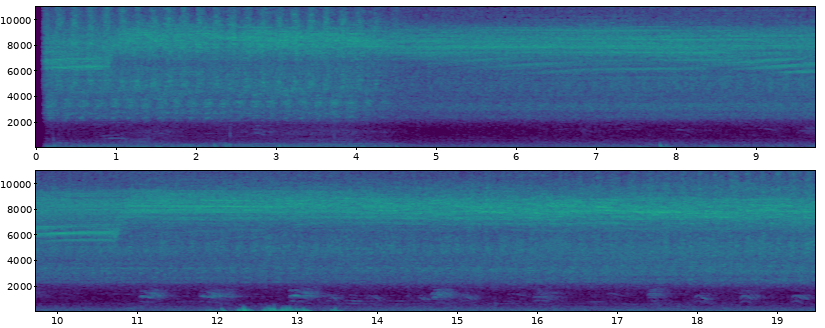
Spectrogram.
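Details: Male cicadas singing in summer, a dense continuous buzzing hiss dominating the high range, steady throughout with a slight shift after about four seconds; faint bird chirps recur in the background and a few low thumps occur.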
